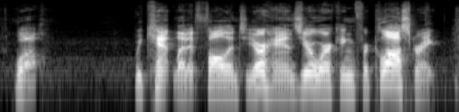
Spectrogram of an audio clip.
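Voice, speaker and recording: A man puts on a character voice at a fairly high pitch. He keeps a moderate pace on a very clean recording with a silent background. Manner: through gritted teeth.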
